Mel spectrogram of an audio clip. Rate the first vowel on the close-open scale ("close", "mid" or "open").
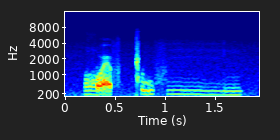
open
